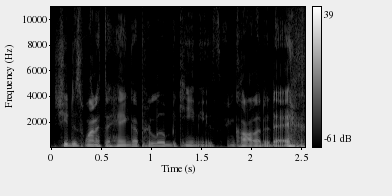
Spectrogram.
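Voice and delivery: ordinary talk

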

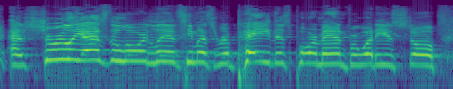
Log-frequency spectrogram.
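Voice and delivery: high, heated, indignant shout; furious yelling. Acted. David demanding the poor man be repaid, yelling furiously. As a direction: yell the vow in outrage. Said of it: "He's yelling".

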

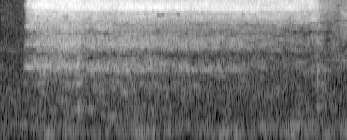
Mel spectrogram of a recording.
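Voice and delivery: soft unvoiced snake hiss. Kids matching animal sounds.

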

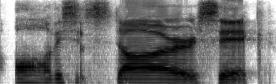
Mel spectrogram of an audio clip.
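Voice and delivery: "so" drawn out slowly as sarr; mocked Aussie "so", stretched toward star; exaggerated Australian vowel. Imitating people who tease Australians, "so" exaggerated to sarr. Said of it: "people who were just saying, like".

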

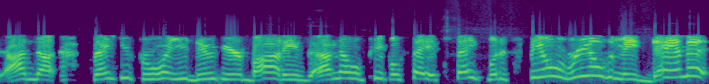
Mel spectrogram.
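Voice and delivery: high, hammed-up tearful plea; imitated crying fan. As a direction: choke up like an emotional fan at the mic. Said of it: "he starts crying".

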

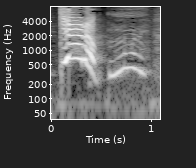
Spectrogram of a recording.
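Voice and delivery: high, loud cheer to attack; shouted urging. Retold or imitated. Girl urging on the fighters, shouted. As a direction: egg someone on in a fight.

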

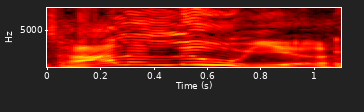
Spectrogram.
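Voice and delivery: high, drawn-out mock hallelujah; praying reverend. Reverend goaded to pray harder, high hammed-up praise. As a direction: wail it like a fired-up preacher. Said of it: "make him pray harder".

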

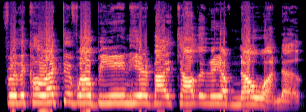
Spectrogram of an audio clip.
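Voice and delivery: hammed-up bellowing orator sliding into gibberish names; mock grand confession. Grandson teasing grandma with lies, hammed-up bellowed confession. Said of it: "You sound terrible. What kind of talk is that?".

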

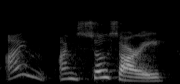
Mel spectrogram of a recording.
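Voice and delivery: slow, careful retold apology; hesitant apology. Fan retelling her approach to the actress, hesitant and careful. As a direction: ease into it slowly, feeling out each phrase.

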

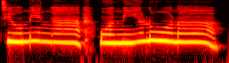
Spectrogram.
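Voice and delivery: high, slow, drawn-out cry for help; the lost teddy bear calling out for help. A narrator's reading. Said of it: "接着又叫".

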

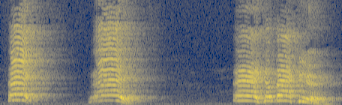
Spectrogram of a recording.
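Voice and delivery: high, loud shout from a distance; retold yelling. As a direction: yell to stop someone walking off. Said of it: "Who the fuck is yelling?".

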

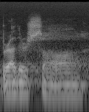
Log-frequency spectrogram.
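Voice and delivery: a hint of warm brotherly welcome; tender greeting. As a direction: greet him kindly like family. Ananias greets Saul.

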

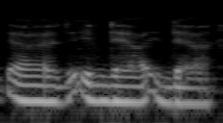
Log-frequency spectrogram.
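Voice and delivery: losing the voice mid-sentence; voice giving out. Real, not acted. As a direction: voice fading away to nothing. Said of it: "Meine Stimme ist weg".

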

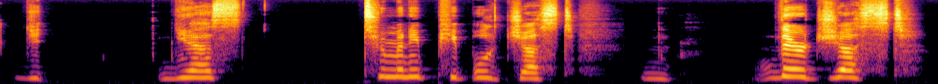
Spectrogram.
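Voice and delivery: high, loud tearful stammer; crying. Acted. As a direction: sob the apology out, stumbling over every word. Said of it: "hiccuping violently now, shaking from both his sobs".

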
